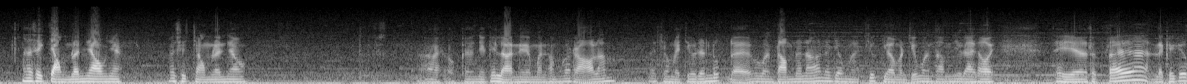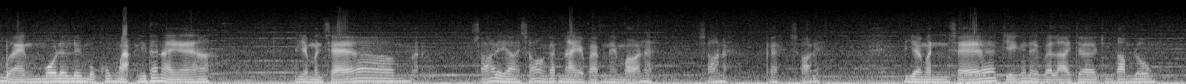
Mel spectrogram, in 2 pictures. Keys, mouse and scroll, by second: 3.6 click, 4.1 click, 9.4 click, 17.6 click, 18.1 click, 18.9 click, 20.0 middle click, 22.9 click.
